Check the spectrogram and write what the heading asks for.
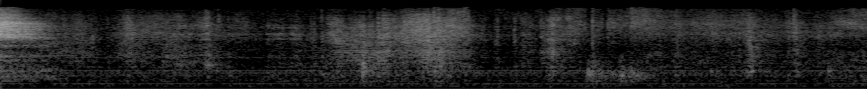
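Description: Faint rustle of a paper picture-book page being turned by hand, with a few soft ticks of the paper settling; otherwise near silence.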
